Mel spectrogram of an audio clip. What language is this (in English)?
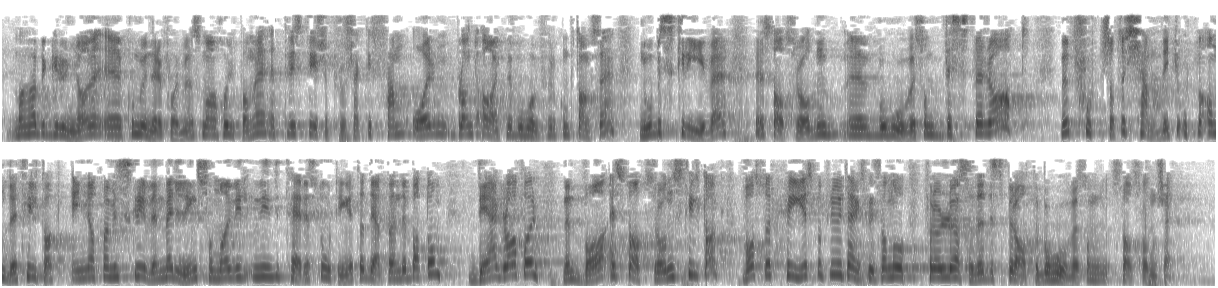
Norwegian Bokmål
